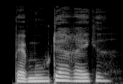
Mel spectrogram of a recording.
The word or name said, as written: bermudarigget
